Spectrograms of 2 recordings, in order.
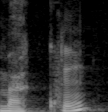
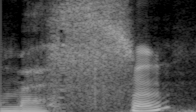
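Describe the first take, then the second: First: The middle consonant is a K sound. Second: The middle consonant is an S sound. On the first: "Si je n'avais pas la cédille, ça ferait macon" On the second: "je voudrais que ça fasse S"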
